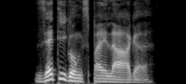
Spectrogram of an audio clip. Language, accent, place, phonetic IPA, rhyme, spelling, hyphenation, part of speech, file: German, Germany, Berlin, [ˈzɛtɪɡʊnɡsˌbaɪlaːɡə], -aːɡə, Sättigungsbeilage, Sät‧ti‧gungs‧bei‧la‧ge, noun, De-Sättigungsbeilage.ogg
- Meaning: a starchy side dish, such as potatoes, noodles, or rice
